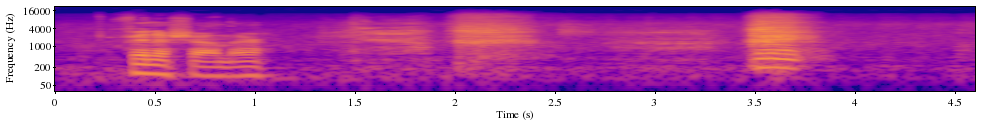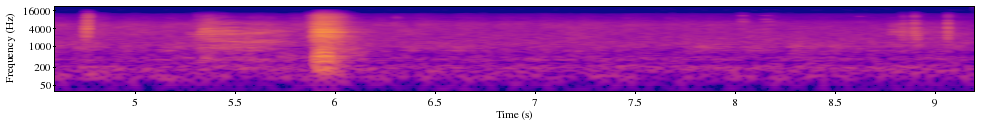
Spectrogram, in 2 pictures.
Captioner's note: clears throat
